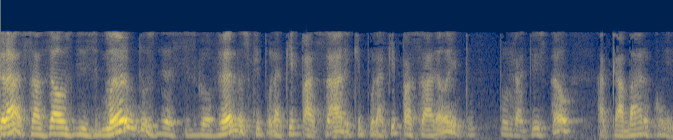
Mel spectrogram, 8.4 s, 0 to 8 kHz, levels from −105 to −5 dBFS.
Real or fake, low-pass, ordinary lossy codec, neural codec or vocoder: fake; 7.2 kHz; AAC, 16 kbps; autoencoder, 48 kHz, 32 numbers a frame, DAC-VAE, trained on Japanese speech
